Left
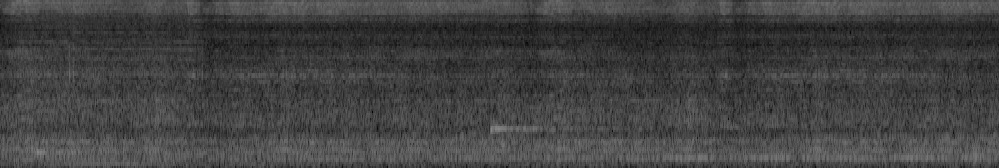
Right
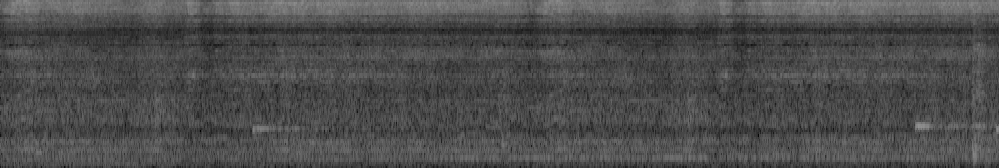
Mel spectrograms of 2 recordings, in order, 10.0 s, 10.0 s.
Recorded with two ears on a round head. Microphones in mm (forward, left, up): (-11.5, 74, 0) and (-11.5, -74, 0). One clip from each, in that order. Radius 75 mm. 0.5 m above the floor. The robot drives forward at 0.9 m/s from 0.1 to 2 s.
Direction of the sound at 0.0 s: 90° right.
